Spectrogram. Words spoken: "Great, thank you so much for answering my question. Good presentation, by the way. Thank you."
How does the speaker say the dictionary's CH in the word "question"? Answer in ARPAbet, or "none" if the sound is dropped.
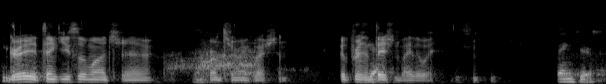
CH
